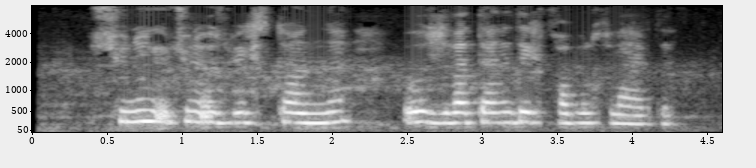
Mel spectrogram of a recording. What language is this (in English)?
Uzbek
